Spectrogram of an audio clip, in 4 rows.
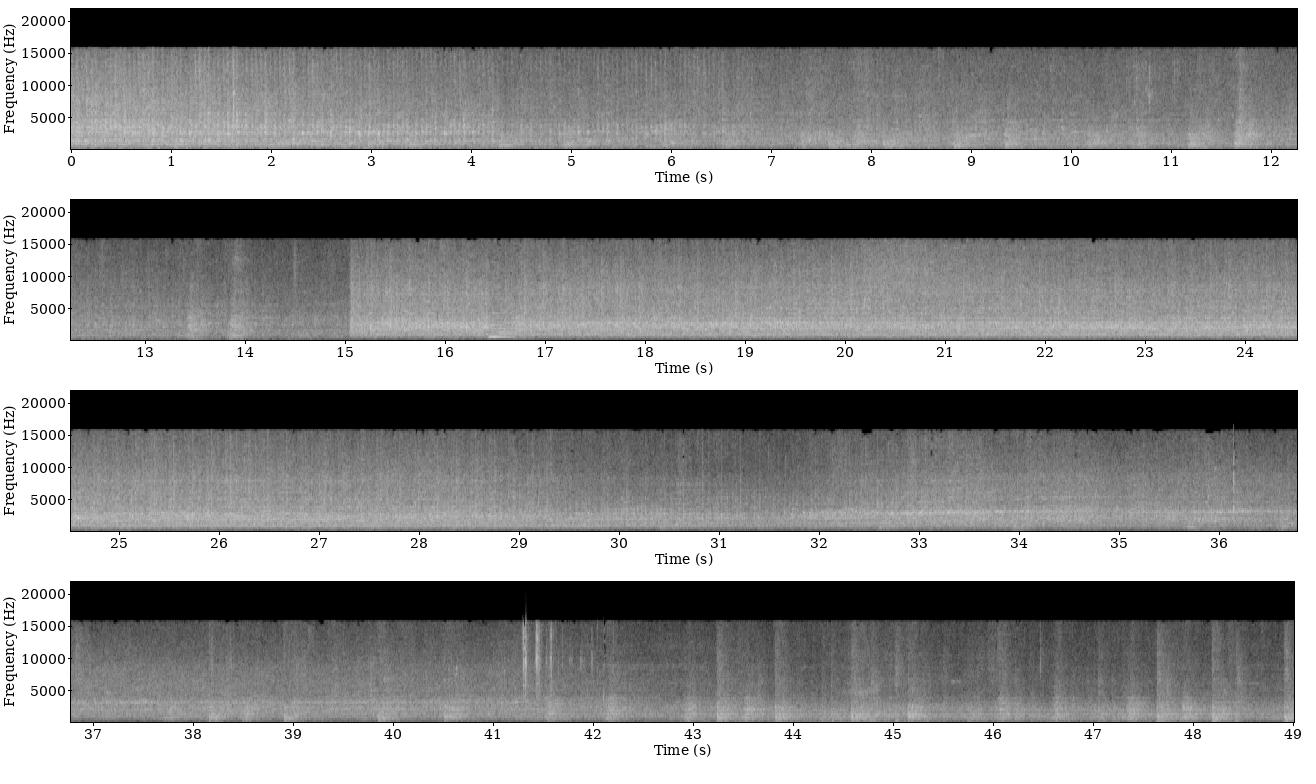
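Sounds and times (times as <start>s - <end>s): wheels clicking over rail joints: 0.0s - 14.4s, 35.6s - 37.0s, 37.6s - 39.2s, 39.8s - 49.0s
train coaches rolling past: 0.0s - 49.0s
loud high-pitched note: 16.4s - 16.9s.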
